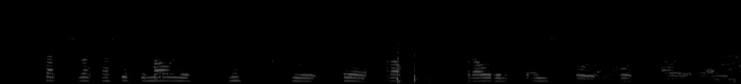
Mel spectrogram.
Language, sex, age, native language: Icelandic, male, 18-19, Icelandic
